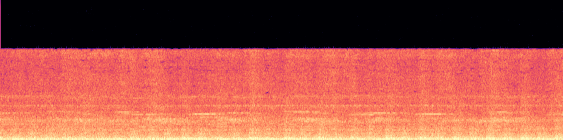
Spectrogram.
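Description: Steady hum with one constant low tone over a soft hiss.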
